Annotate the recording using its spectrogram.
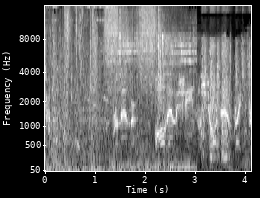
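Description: Electricity crackles and buzzes in sharp bursts.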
